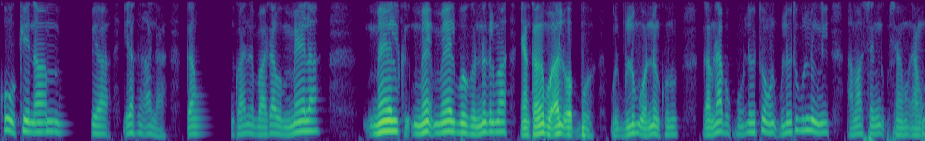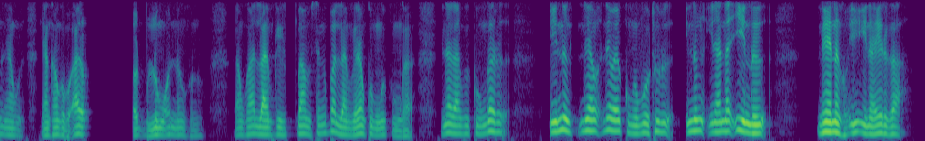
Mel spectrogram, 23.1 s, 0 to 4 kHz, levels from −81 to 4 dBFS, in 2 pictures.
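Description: Two short stalls from late packets come first, at 0.48 to 0.58 s and 0.62 to 0.70 s. Each time a packet arrived late, the receiver held the current sound for 76 ms and then 60 ms before resuming. On a spectrogram the harmonics run flat and smeared. The waveform shows a repeated, slightly decaying cycle.

A call audio freeze follows from 0.74 to 1.16 s, a 402 ms gap. Its likely cause is packets held up in transit, which left the jitter buffer empty. The last sound buzzes and fades, then 260 ms of near-silence shows as a flat waveform and a blank spectrogram band before the audio resumes where it stopped.

From 1.28 to 3.83 s a jitter buffer slow-down stretches the audio to 98% speed. It adds 66 ms by repeating single pitch periods. Pitch is unchanged, but sounds are drawn out. The spectrogram shows slightly elongated harmonic stretches with no shift in frequency.

A second call audio freeze, from 2.45 to 2.91 s, inserts 438 ms, likely from delayed packets emptying the buffer. 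A fading buzz gives way to 250 ms of silence, seen as a dead flat stretch in the waveform.

A jitter buffer speed-up runs from 5.9 to 10.37 s at 105% speed. It trims roughly a fifth of a second of pitch periods to shrink an oversized buffer, so the speech sounds hurried at unchanged pitch. Syllables look compressed in time, and harmonic spacing is unaltered.

The longest call audio freeze spans 12.59 to 13.24 s, 628 ms in all. It was likely caused by another run of late packets. A brief fading buzz leads into 520 ms of silence, a wide blank gap on both displays. Throughout, the narrowband call path leaves nothing above 4 kHz, which fits G.711 mu-law.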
